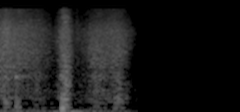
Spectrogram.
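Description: Near silence: faint room tone and microphone hiss that cuts off to dead digital silence about three quarters of the way through.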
